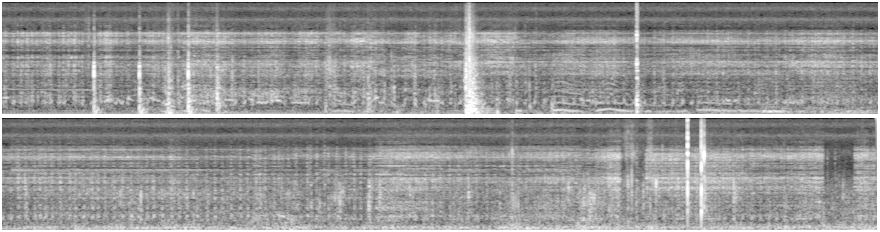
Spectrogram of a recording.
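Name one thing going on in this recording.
A car engine rumbles low inside the car.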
